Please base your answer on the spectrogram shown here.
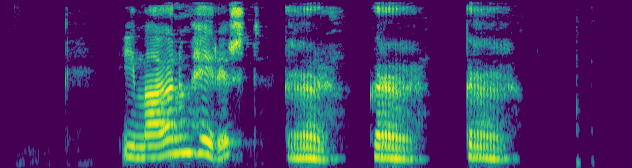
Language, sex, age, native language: Icelandic, female, 40-49, Icelandic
